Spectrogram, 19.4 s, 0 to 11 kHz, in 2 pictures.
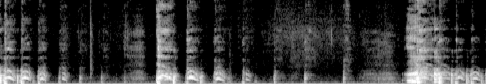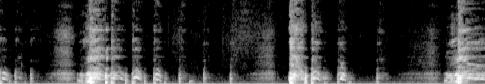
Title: Cross Dressing Coughing 19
